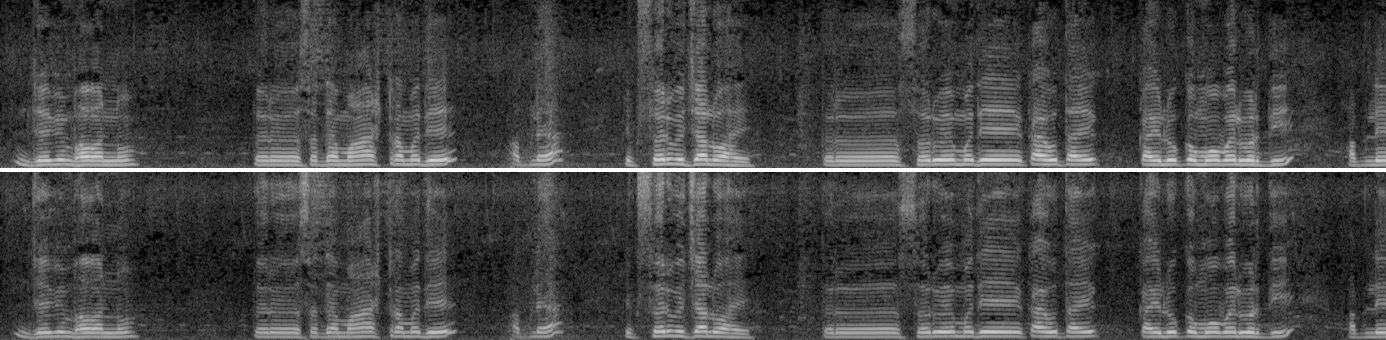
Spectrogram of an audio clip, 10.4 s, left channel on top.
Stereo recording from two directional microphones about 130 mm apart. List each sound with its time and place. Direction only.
0.1 s speech: 15° right (ahead or behind)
